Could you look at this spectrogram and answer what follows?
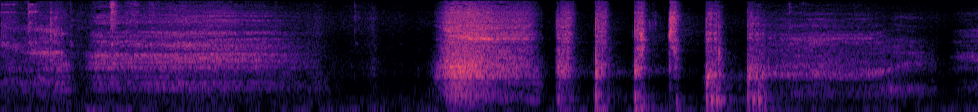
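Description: A person's heavy breathing and a sharp exhale, then a quick run of about seven sharp clicks.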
